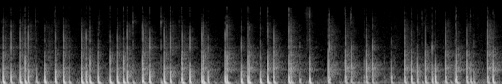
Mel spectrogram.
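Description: Fingernails tap rapidly on a small printed "Geheimakte" cardboard game box held close beside the microphone. The taps come as a quick, steady stream of short, dry, hollow knocks that are mostly low and thuddy, with each one dying away almost instantly.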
